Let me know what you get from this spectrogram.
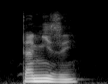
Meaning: to sieve, to sift (use a sieve)
- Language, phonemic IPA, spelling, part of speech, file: French, /ta.mi.ze/, tamiser, verb, Fr-tamiser.ogg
